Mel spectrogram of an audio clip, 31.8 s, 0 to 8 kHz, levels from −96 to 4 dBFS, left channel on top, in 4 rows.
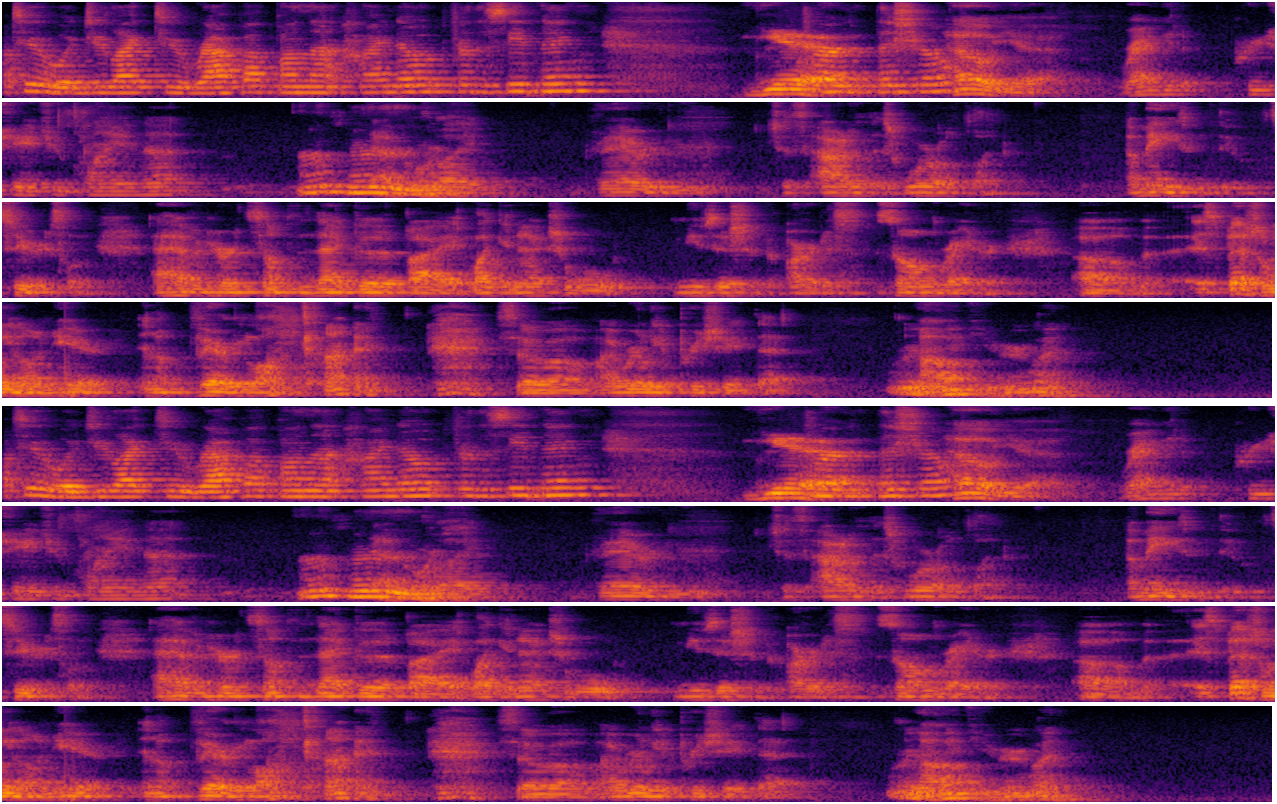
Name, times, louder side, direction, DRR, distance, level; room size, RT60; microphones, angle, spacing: voice 1, 0.0-4.3 5.1-5.9 8.4-8.5 9.8-10.8, right 1 dB, 55° left, -1 dB, 0.8 m, -25 dB
voice 2, 4.6-5.3 5.9-6.6 7.0-7.4 7.7-9.0 9.5-9.6 10.2-11.0 11.6-12.4 12.7-14.2 15.0-19.8 20.1-26.2 26.5-28.8 29.6-29.9, left 1 dB, 20° left, 0 dB, 0.8 m, -28 dB
voice 3, 10.3-10.7 29.4-30.5, equal, 75° right, -5 dB, 0.8 m, -27 dB
3.8 x 3.2 x 2.7 m, 0.79 s
head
